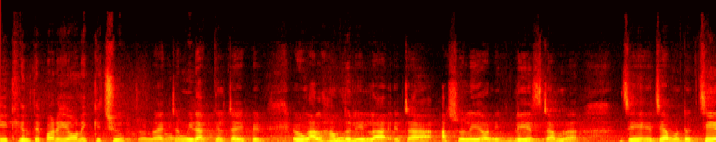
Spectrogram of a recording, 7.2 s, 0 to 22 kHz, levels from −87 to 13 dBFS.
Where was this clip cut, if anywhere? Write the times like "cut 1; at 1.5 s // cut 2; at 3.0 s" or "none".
cut 1; at 1.5 s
